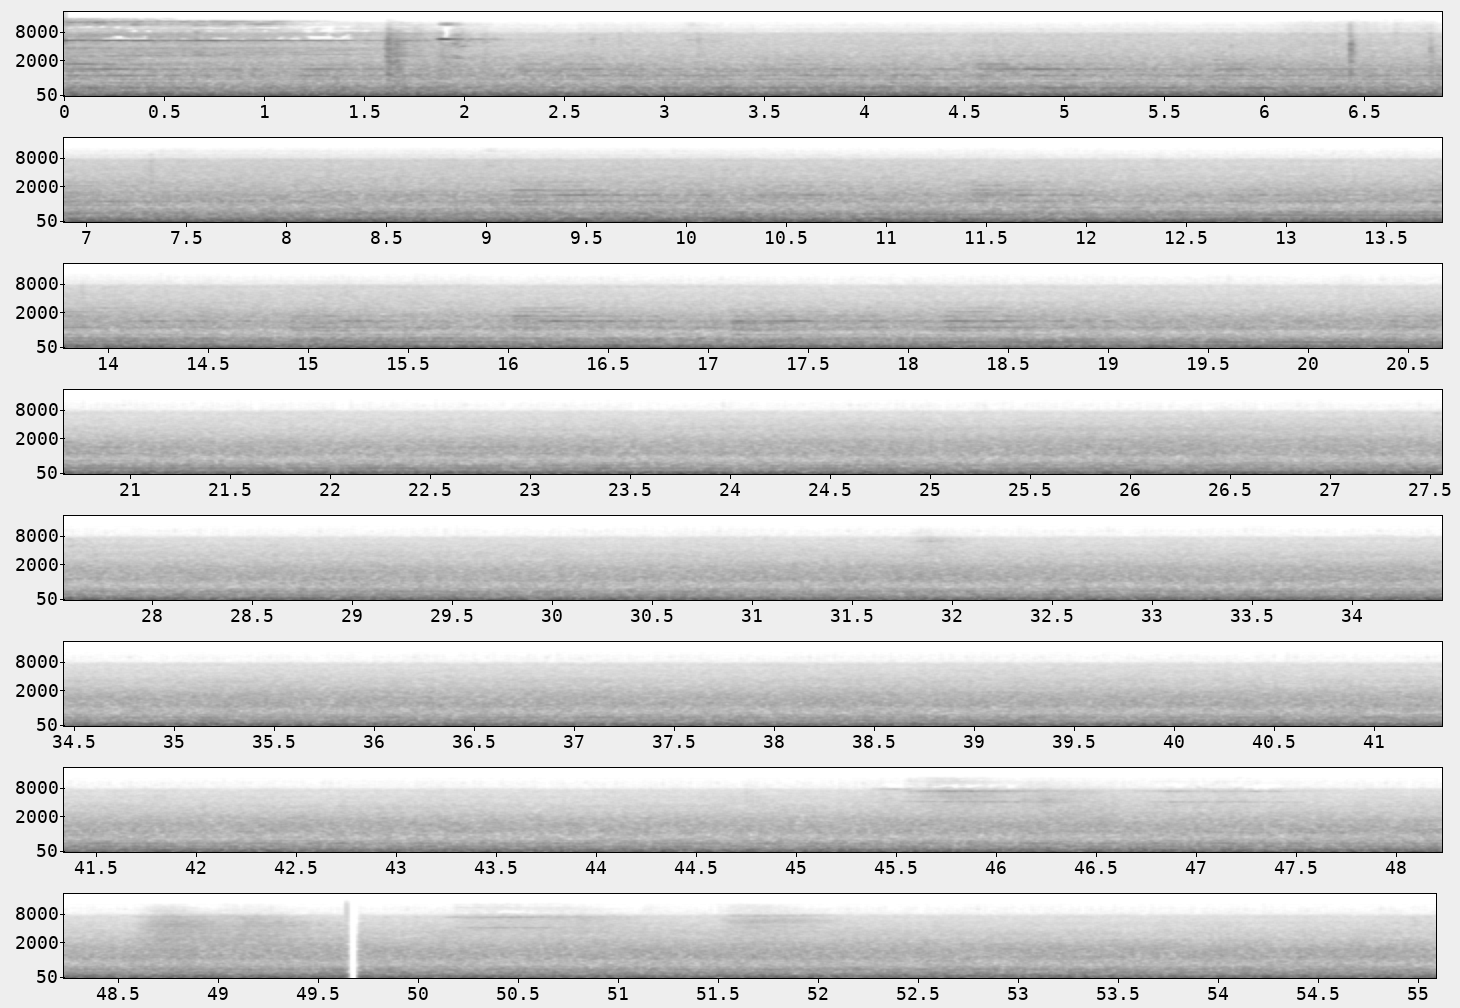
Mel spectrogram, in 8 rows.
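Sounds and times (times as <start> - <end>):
faint high-pitched squealing: 0.0 - 2.3
train wheels rumbling on rail: 0.0 - 55.0.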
